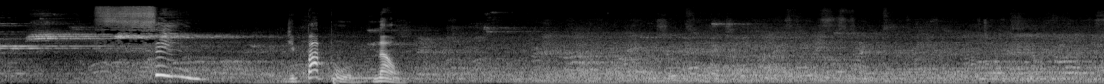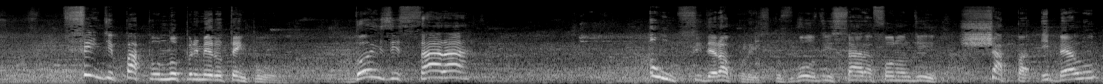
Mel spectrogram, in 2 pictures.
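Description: A crowd of men chatters in the background of a large echoing hall.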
